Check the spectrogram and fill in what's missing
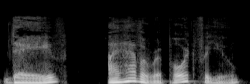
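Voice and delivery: lightly voiced computer announcement; computer announcing. A narrator's reading. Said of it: "when Hal announced".

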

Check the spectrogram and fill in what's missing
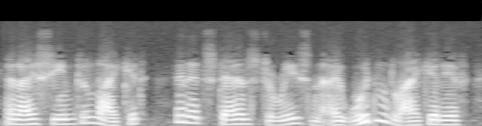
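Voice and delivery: put-on high girlish voice, running on without pause; rapid chatter. A narrator's reading. Bliss chattering to the men, high and breathless. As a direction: babble on eagerly without stopping for breath. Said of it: "She was speaking rapidly, almost breathlessly".

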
